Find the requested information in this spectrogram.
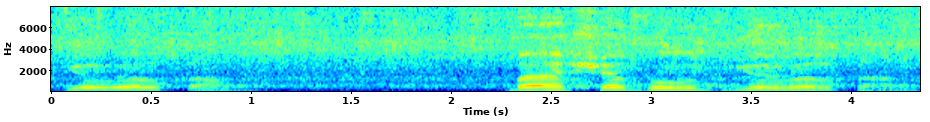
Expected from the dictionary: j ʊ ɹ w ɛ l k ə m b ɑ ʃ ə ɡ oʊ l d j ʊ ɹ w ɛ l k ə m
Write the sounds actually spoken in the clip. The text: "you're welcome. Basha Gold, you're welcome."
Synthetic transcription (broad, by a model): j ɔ ɹ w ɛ l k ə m b ɑ ʃ ə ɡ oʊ d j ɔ ɹ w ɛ l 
